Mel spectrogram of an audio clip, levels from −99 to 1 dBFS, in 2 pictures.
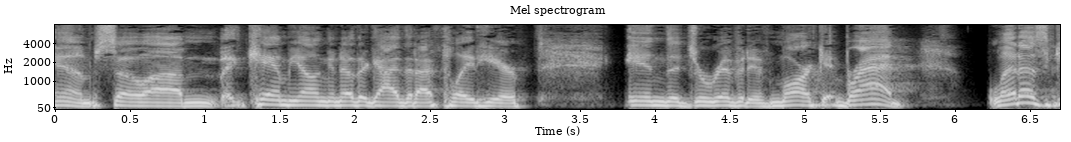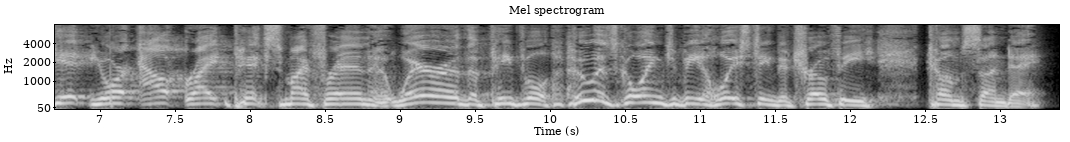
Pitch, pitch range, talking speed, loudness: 160 Hz, 135-190 Hz, 170 wpm, -16 LUFS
